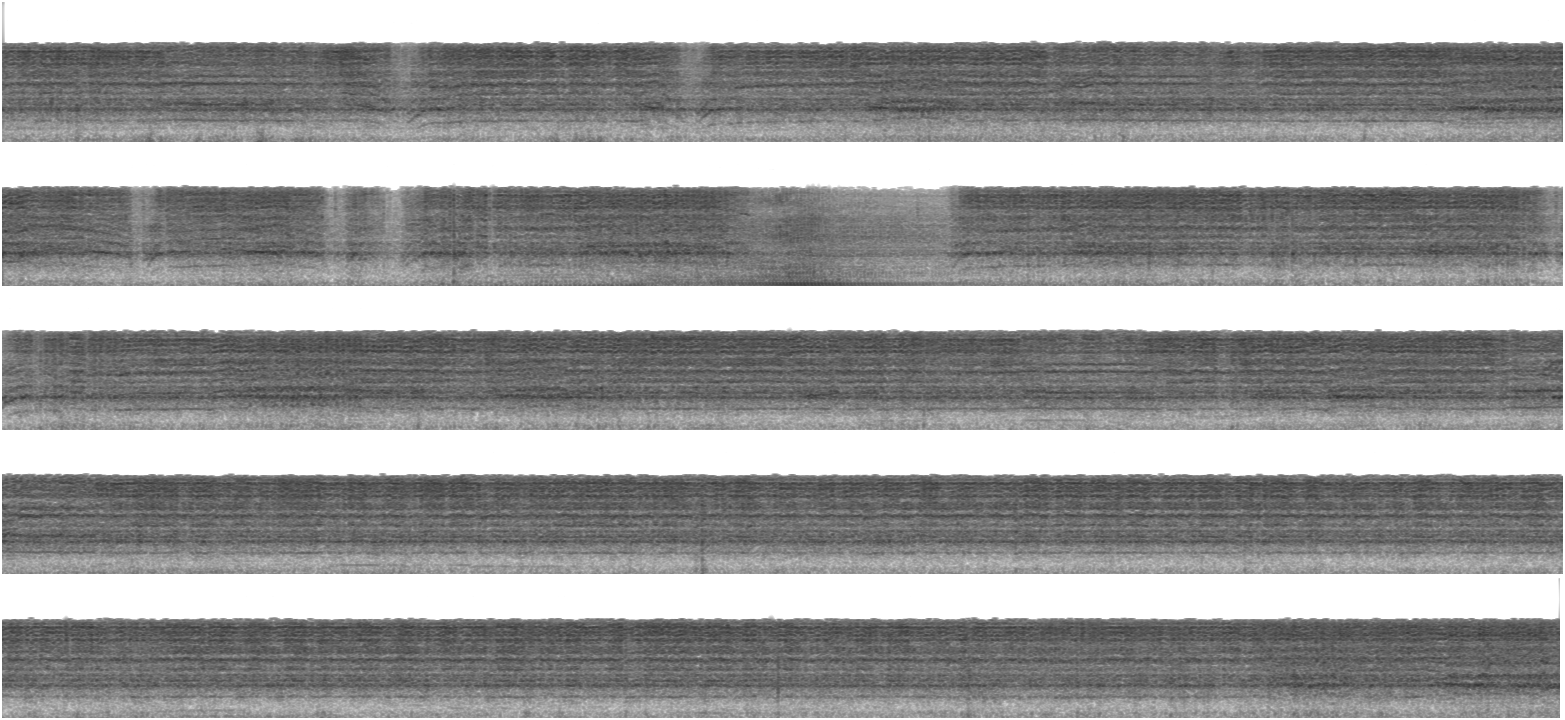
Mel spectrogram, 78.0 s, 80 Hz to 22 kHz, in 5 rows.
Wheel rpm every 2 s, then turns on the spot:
160, 160, 140, 130, 160, 160, 160, 160, 110, 80, 130, 100, 30, 150, 160, 130, 150, 160, 160, 160, 160, 160, 160, 160, 160, 160, 160, 160, 160, 160, 160, 160, 160, 160, 160, 160, 160, 160, 160.
none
